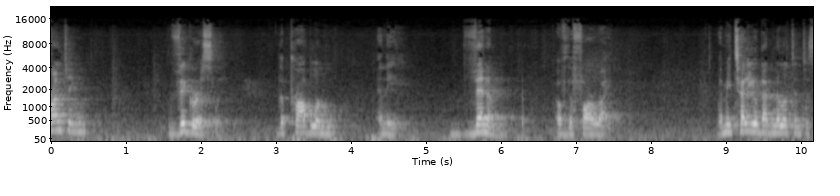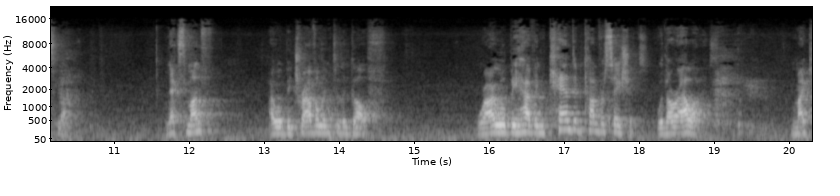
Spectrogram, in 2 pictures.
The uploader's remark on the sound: LIVE from Westminster addressing Parliament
